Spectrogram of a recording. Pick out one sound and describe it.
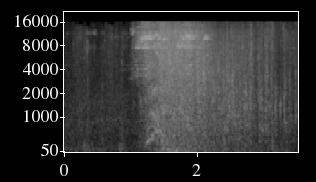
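Fire whooshes in a burst.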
